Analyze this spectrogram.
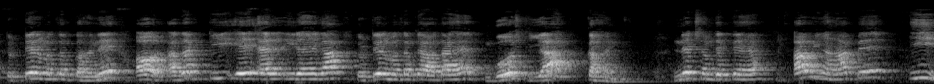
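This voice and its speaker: Teacher from india spelling english words out real slow, mic kinda far, lots of room echo. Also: mid-range voice. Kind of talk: spoken English pronunciation lesson.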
